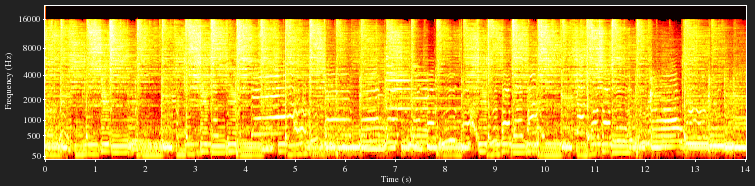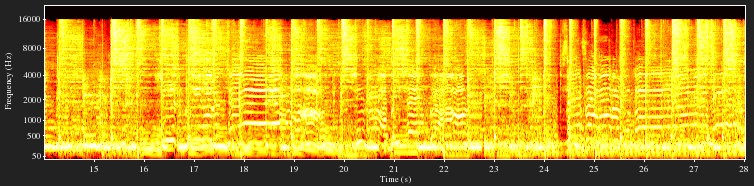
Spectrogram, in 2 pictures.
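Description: One-man band playing blues rock: electric guitar over a steady foot-played drum and cymbal beat, with a voice singing in places.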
